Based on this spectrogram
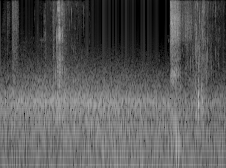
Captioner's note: drips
